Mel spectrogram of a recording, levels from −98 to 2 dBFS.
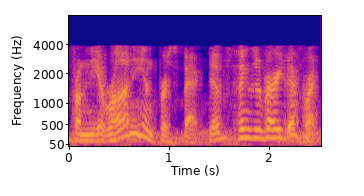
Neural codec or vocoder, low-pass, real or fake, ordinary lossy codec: codec, 16 kHz, 4.8 kbps, FACodec; 7.2 kHz; fake; AAC, 16 kbps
